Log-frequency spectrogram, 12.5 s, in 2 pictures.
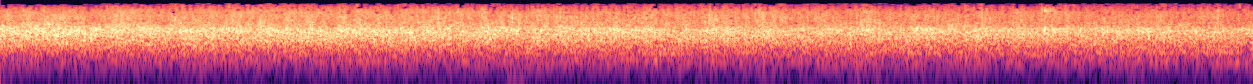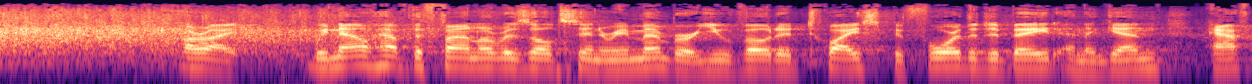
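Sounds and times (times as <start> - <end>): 
audience round of applause: 0.0 - 8.8
speech: 7.2 - 12.5.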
